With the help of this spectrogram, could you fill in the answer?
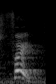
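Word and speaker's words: fête: the rule for example f e t e is also pronounced fate yeah one right one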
